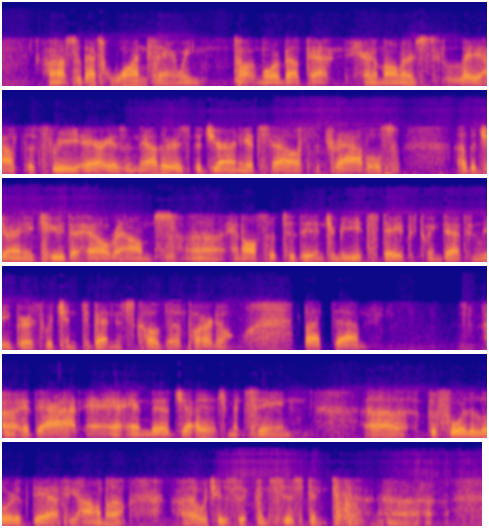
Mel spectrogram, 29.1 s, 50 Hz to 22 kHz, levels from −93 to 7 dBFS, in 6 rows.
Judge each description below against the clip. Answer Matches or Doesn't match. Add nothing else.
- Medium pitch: Doesn't match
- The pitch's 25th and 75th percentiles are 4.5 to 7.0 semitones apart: Doesn't match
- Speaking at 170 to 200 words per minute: Doesn't match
